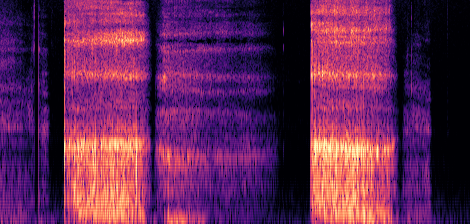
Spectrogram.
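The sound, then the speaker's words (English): A voice imitates the heavy mechanical respirator breathing of Darth Vader, as voiced by James Earl Jones: two loud, rasping, hissy breaths with a softer exhale between them, with no talking. “James Earl Jones with his Darth Vader breathing apparatus.”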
